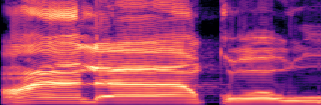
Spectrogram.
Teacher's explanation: Panjangkan waw sukun ini 6 harokat, baca dengan lembut. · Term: madlin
